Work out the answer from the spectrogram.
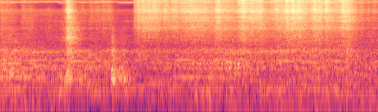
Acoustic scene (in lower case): cafe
